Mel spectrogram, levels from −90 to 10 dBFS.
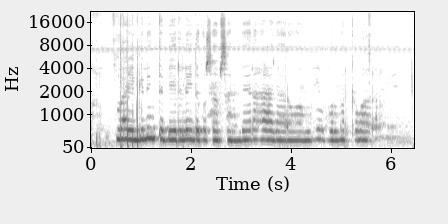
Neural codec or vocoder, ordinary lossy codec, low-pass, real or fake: vocoder, 44.1 kHz, 128 mel bands every 256 samples, BigVGAN v2; none; none; fake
